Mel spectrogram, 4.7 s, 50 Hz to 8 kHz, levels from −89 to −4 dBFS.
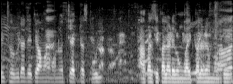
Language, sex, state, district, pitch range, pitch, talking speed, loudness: Bengali, male, West Bengal, Paschim Medinipur, 135-145 Hz, 140 Hz, 190 wpm, -17 LUFS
